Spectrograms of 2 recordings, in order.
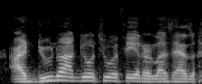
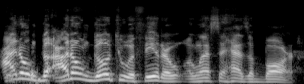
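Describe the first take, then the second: First: "do not" spelled out as two firm, separate words; softer restatement, weighting each word of "do not"; stress on DO NOT. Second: Said in the usual way. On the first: Real, not acted. Insisting to friends on his bar rule, "do not" stressed.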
